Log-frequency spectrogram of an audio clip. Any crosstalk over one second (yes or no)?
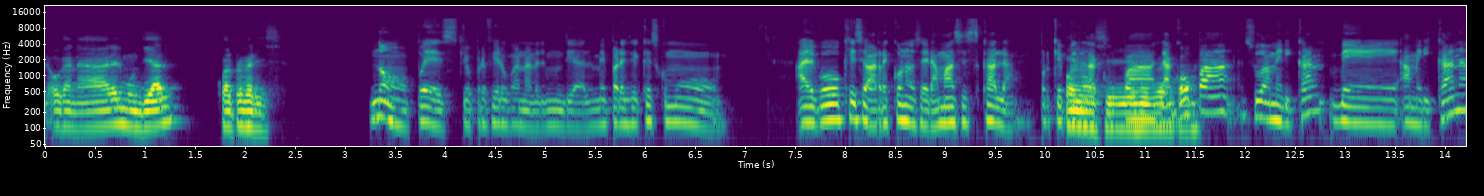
yes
